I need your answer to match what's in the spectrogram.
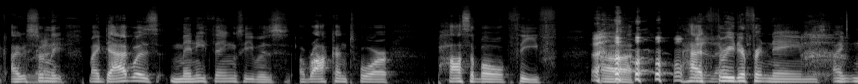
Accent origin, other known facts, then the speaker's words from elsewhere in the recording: New York, United States; I was an only child. Yeah. I grew up in New York.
